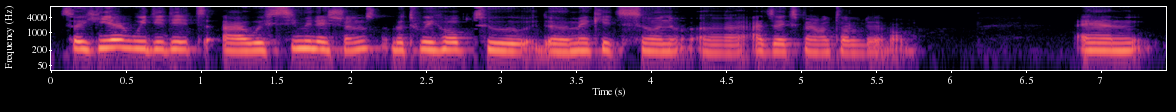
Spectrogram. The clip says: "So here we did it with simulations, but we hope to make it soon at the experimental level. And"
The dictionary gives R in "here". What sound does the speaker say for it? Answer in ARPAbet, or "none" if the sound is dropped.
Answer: R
